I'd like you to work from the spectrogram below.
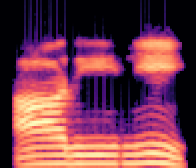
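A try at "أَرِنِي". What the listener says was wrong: আর ই নি। আ টান দিলেন কেন? হারাকাত আছে না? আর ই নি।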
